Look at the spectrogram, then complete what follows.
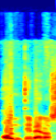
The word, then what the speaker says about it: Hontiveros: Era mga pronunciation sa isa ding family name nga Ontiveros, silent H.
